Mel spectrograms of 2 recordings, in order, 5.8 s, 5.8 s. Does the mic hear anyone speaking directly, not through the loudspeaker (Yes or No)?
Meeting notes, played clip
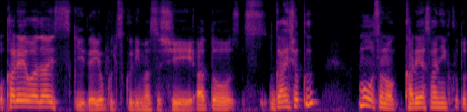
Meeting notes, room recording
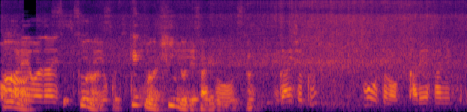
Yes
